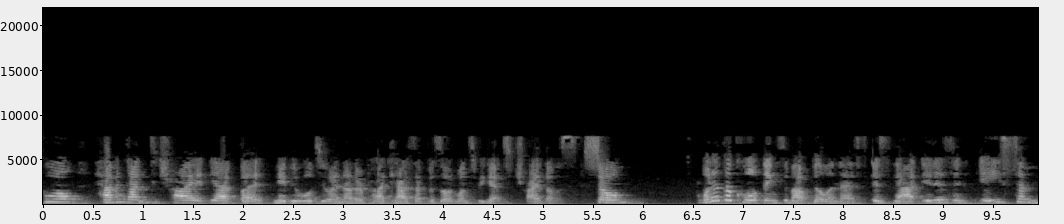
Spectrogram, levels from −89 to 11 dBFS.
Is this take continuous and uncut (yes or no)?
no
